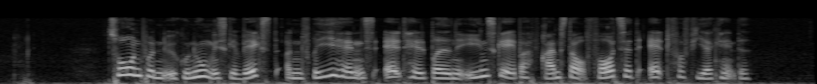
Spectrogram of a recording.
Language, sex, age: Danish, female, 39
